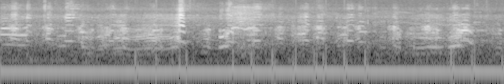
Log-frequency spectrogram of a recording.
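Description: Geese at a fishing lake keep up a chorus of honks, some near and some farther off, over a steady low hum and scattered small knocks.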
